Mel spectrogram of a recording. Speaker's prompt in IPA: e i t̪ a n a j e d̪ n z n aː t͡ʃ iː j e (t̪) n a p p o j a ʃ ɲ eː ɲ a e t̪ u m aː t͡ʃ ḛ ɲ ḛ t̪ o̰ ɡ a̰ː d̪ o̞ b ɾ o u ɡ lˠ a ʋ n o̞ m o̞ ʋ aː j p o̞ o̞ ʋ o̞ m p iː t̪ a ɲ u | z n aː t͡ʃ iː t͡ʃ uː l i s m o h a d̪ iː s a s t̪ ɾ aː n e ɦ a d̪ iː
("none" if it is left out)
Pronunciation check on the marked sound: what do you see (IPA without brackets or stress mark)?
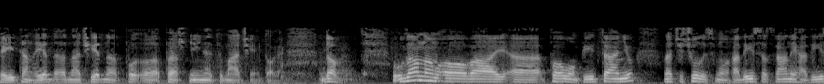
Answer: d̪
